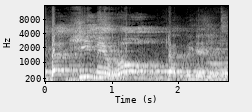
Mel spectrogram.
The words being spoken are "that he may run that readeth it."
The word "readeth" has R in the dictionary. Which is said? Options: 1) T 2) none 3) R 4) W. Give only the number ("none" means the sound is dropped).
4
